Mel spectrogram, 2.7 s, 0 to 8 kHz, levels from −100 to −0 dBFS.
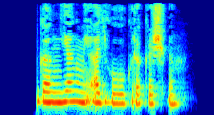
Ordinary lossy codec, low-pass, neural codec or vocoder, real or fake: MP3, 32 kbps; 7.2 kHz; vocoder, 22.05 kHz, 80 mel bands, WaveNeXt; fake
